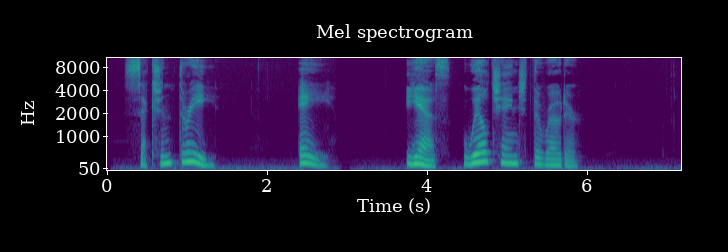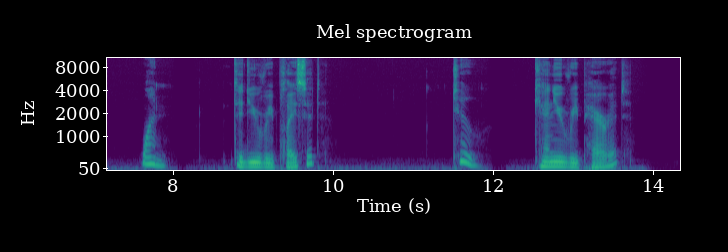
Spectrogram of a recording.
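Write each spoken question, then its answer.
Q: Yes, we'll change the rotor.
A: 2: Can you repair it?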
